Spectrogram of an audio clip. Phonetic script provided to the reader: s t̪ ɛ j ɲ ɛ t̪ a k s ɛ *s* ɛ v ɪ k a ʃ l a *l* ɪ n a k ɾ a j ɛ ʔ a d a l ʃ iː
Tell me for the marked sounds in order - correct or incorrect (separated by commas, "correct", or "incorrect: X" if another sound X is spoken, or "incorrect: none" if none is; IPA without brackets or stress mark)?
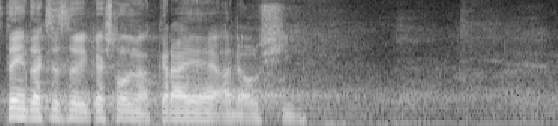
correct, correct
